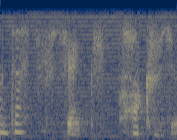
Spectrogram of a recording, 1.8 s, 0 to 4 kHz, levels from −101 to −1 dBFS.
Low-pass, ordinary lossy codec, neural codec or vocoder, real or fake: 3.6 kHz; none; none; real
